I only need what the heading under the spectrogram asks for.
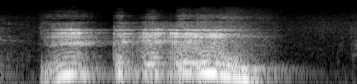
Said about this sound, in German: Und äh, mein Team und ich, muss kurz räuspern,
